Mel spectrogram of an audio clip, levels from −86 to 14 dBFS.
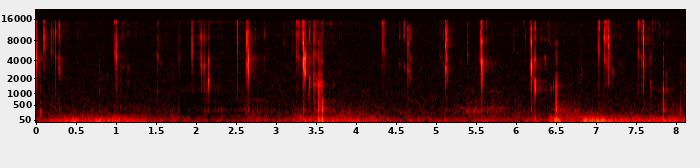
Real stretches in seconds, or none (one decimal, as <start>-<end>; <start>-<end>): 0.0-1.8; 2.6-8.1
